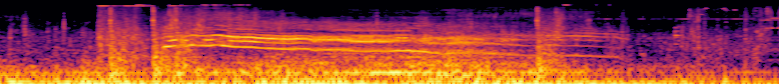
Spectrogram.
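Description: A pistol fires several sharp shots in an echoing tunnel.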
